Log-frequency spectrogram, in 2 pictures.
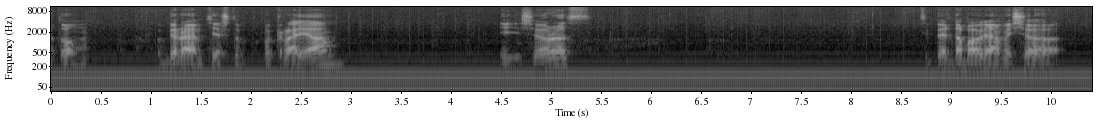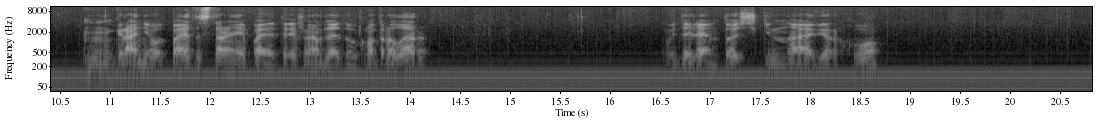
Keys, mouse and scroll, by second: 0.6 shift+right click, 1.5 shift+right click, 2.8 click, 4.7 shift+right click, 5.5 shift+right click, 6.3 click, 6.9 click, 9.1 click, 9.9 middle click, 13.4 ctrl+r, 14.3 right click, 14.8 ctrl+r, 15.7 right click, 16.4 right click, 17.6 shift+right click, 18.1 shift+right click, 19.2 shift+right click, 20.1 shift+right click, 20.5 shift+right click.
